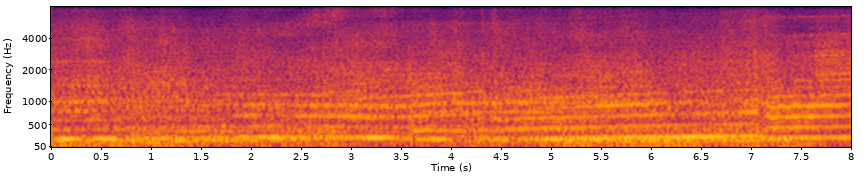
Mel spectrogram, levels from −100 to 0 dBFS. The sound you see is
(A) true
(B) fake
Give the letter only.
A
